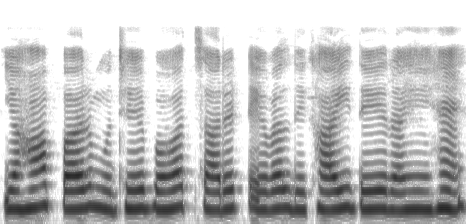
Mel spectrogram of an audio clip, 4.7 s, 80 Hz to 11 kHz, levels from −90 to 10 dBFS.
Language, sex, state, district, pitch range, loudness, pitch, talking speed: Hindi, female, Madhya Pradesh, Katni, 230-245 Hz, -15 LUFS, 235 Hz, 130 wpm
